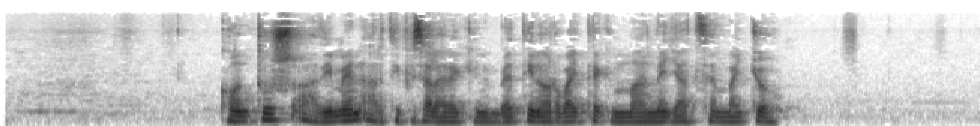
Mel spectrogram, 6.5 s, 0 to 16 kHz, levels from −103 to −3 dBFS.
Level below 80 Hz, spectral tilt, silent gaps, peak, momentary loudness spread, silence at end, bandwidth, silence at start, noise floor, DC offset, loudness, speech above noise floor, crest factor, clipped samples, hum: -50 dBFS; -4 dB/octave; none; -4 dBFS; 9 LU; 0.85 s; 11.5 kHz; 1.45 s; -72 dBFS; under 0.1%; -25 LUFS; 46 dB; 24 dB; under 0.1%; none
